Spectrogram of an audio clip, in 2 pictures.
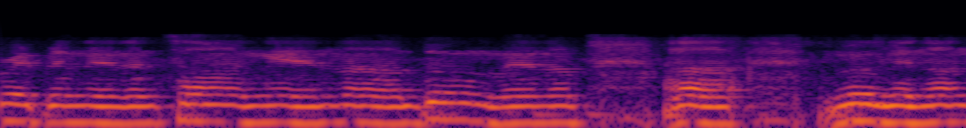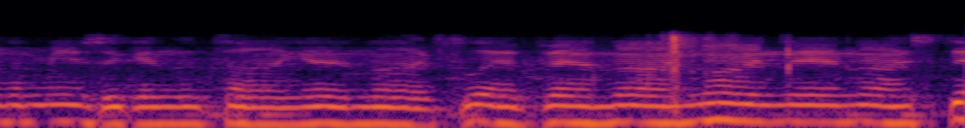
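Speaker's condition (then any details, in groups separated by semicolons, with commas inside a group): Brain injury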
